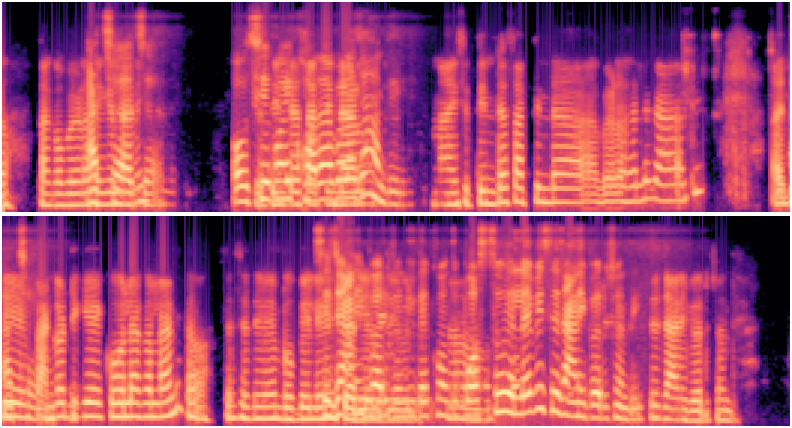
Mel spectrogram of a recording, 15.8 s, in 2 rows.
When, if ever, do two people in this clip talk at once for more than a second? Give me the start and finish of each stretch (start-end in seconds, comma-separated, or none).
11.1-13.1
